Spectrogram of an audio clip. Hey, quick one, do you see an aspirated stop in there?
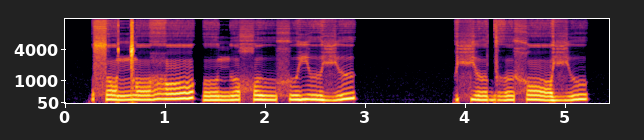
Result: no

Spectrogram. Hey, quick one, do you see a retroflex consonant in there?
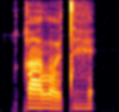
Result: no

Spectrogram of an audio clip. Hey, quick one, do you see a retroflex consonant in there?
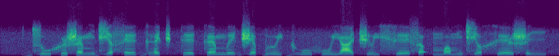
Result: yes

